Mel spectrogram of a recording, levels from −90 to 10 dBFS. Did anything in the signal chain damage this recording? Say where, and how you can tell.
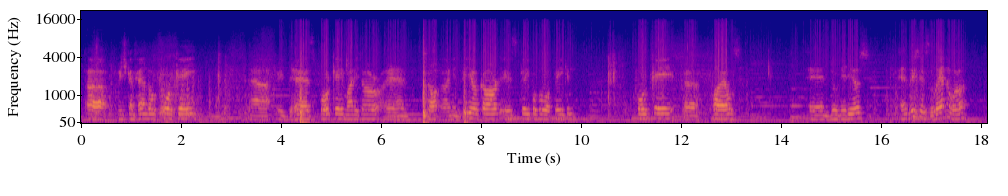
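Yes. From 3.95 s to the end, a processing filter restarted on every block, starting each from silence, giving a level-following 200 Hz buzz, which fits 5 ms blocks.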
